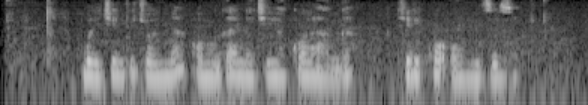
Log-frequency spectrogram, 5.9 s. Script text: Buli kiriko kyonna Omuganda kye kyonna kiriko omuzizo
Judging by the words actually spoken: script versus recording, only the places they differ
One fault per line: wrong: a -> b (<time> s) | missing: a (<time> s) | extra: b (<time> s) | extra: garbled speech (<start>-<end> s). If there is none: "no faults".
wrong: kiriko -> kintu (1.1 s)
wrong: kyonna -> yakolanga (2.8 s)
